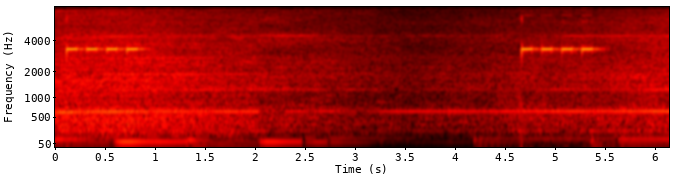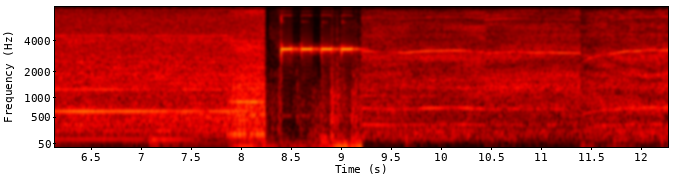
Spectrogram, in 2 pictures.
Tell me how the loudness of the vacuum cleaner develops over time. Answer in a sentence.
The loudness of the vacuum cleaner goes down, then up.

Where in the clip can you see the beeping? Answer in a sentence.
The beeping can be heard from 0.1 to 0.8 s, from 4.7 to 5.5 s and from 8.4 to 9.2 s.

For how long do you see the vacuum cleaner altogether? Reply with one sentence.
The vacuum cleaner can be heard for 12 seconds in total.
